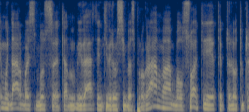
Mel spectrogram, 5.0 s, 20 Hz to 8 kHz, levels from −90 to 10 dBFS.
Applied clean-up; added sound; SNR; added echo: none; none; none; none.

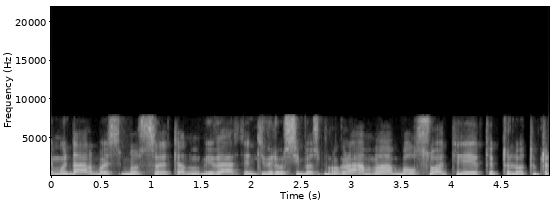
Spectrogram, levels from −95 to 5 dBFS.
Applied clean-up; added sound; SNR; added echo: none; Bird; 6 dB; none.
